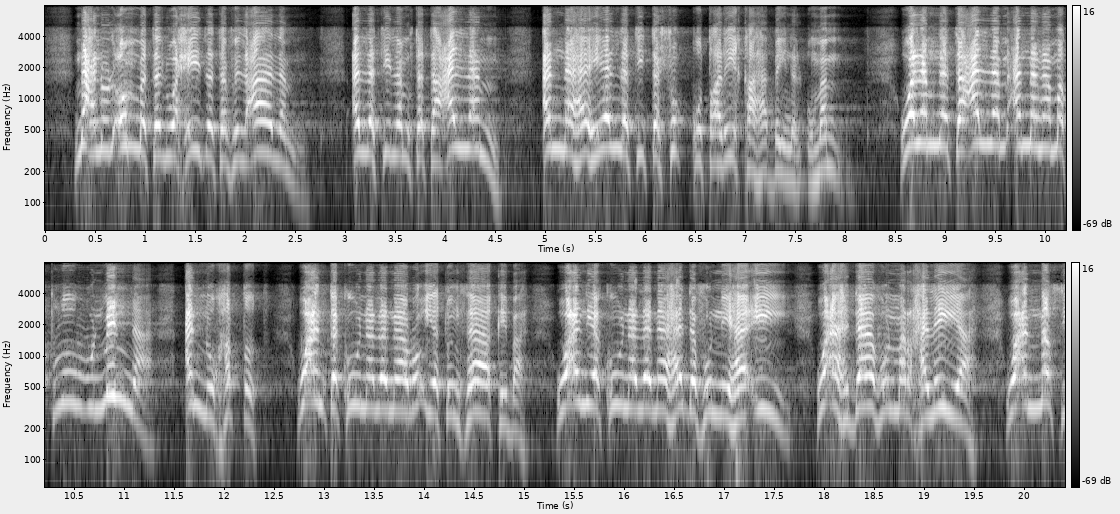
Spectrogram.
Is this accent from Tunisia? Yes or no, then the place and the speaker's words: yes; Tunisia; وسألت الله تعالى أن يردني إلى بلدي تونس في أقرب الأحيان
